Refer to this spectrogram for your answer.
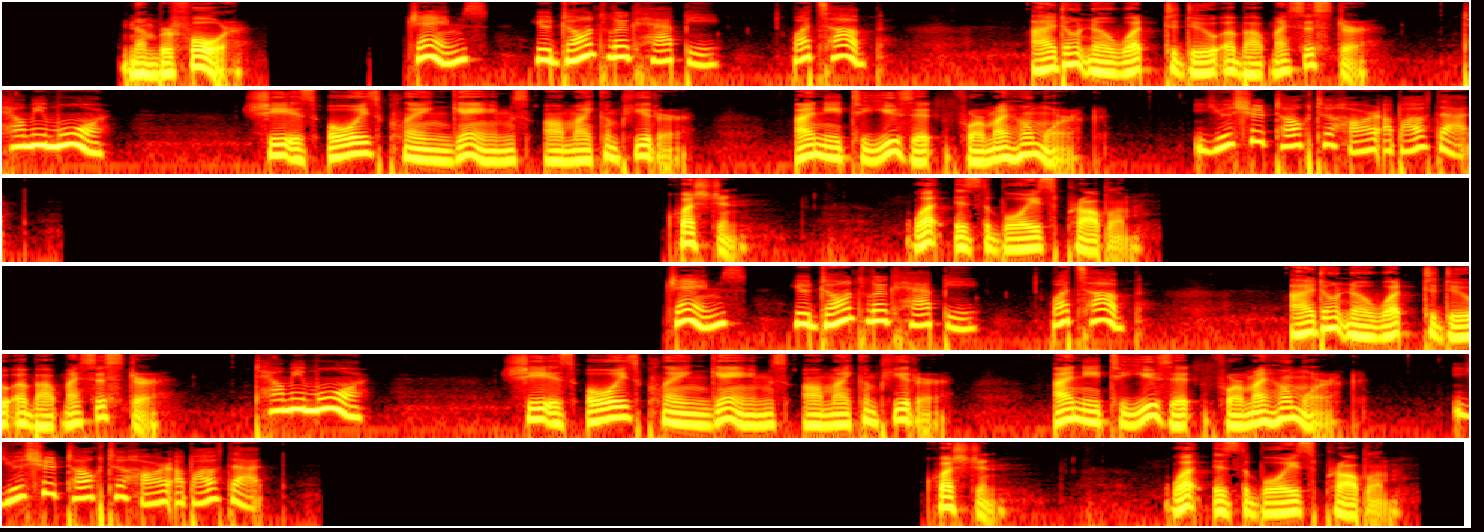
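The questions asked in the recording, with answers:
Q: What is the boy's problem?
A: His sister is always playing games on his computer, but he needs it for his homework.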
